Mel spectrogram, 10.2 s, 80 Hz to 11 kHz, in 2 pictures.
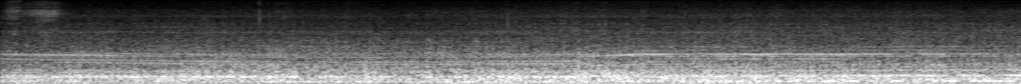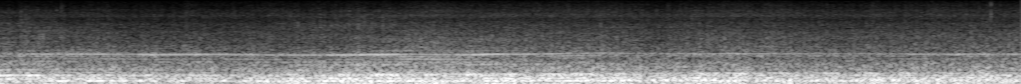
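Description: A 2020 Polaris Indy XC 129 snowmobile runs along an icy, fresh-snow trail in Pittsburg, New Hampshire, its engine a loud, steady droning hum held at constant pitch for about ten seconds, with no talking.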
